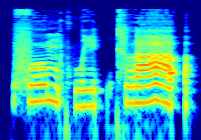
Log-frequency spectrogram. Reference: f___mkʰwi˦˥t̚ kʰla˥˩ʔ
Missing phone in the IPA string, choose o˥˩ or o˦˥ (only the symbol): o˥˩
